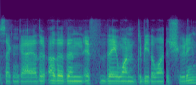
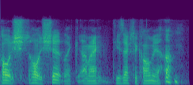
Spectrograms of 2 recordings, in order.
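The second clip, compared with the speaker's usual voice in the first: emotional, choked-up, halting, stumbling astonishment and disbelief; 2 semitones higher than usual. Retelling a character's reaction on being picked, imitating someone choked up. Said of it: "He was so choked up".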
